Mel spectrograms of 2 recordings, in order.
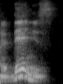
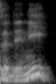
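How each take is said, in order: First: The name is pronounced the Portuguese way. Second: The name is pronounced the French way. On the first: "é português mesmo" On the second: "Eu posso alegar que é francês"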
